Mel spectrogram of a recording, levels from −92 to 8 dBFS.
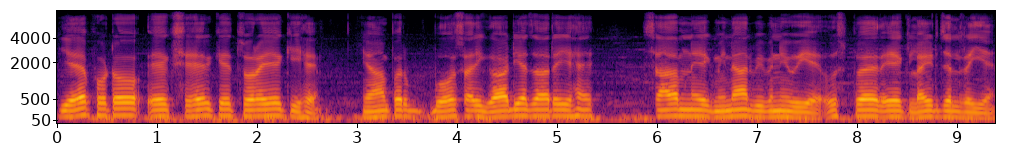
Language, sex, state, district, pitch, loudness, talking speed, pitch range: Hindi, male, Rajasthan, Bikaner, 115 Hz, -16 LUFS, 185 wpm, 110-125 Hz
